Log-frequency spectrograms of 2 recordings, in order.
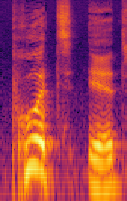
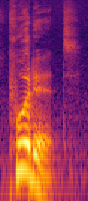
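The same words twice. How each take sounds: First: The T is a separate, clear T sound. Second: The T sounds like a D linked onward.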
